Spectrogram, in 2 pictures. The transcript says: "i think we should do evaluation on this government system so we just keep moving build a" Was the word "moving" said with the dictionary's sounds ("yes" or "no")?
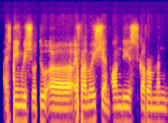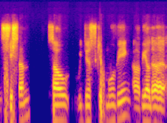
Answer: yes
